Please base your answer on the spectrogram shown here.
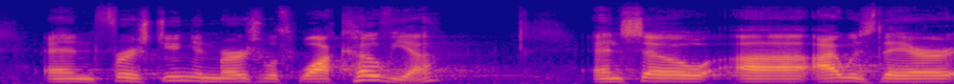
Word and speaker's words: Wachovia: Some people called it walk all over you, but it was actually pronounced Wachovia.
